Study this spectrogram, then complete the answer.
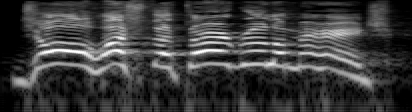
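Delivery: high, loud drill-sergeant question; loud quizzing call. Retold or imitated. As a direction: fire the question at him on speakerphone. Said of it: "I'd say".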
